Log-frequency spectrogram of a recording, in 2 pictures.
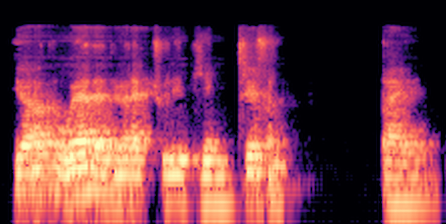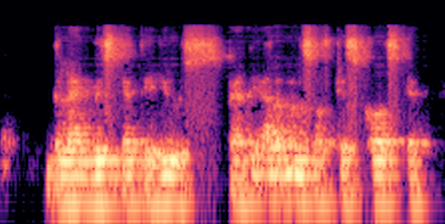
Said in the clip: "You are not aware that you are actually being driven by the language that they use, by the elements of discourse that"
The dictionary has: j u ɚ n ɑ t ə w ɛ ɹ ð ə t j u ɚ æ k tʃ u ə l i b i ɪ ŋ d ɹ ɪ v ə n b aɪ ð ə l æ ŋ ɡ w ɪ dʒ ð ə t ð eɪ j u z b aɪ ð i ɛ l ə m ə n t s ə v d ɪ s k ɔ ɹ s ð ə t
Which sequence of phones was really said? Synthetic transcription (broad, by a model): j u ɚ n ɑ t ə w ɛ ɹ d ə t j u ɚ æ k tʃ u ə l i b i ɪ ŋ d ɹ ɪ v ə n b aɪ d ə l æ ŋ ɡ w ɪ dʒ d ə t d eɪ j u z b aɪ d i ɛ l ə m ə n t s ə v d ɪ s k ɔ ɹ s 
